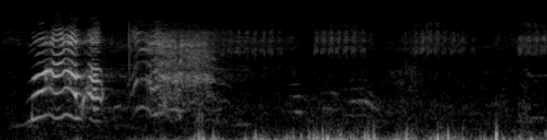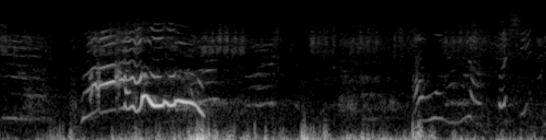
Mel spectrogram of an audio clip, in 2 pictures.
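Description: A small child's high-pitched, wavering squeals, a short one near the start and a longer one a few seconds later, over low wind rumble on the microphone.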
